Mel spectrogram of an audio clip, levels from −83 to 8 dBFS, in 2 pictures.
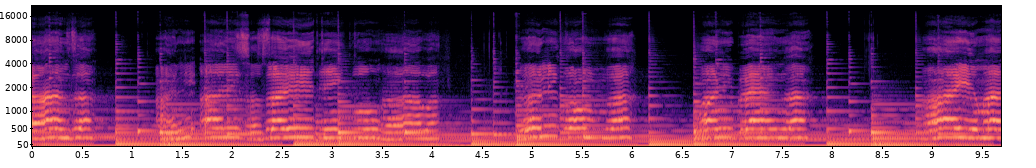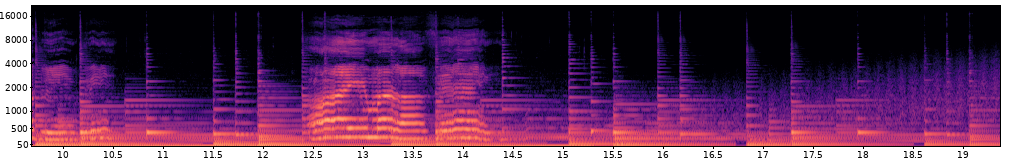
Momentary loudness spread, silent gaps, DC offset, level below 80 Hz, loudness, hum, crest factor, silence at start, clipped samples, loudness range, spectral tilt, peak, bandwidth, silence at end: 14 LU; none; 7%; -22 dBFS; -15 LUFS; none; 14 dB; 0 s; under 0.1%; 9 LU; -6 dB/octave; 0 dBFS; 14 kHz; 0 s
